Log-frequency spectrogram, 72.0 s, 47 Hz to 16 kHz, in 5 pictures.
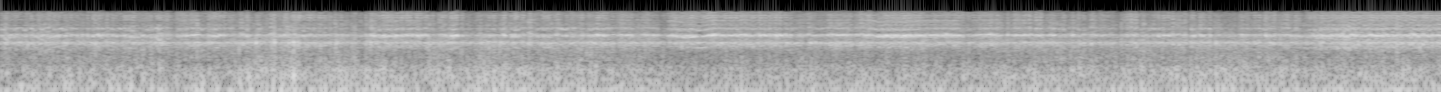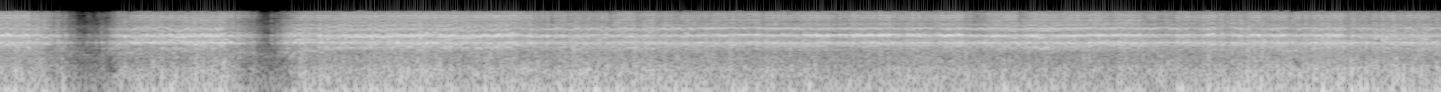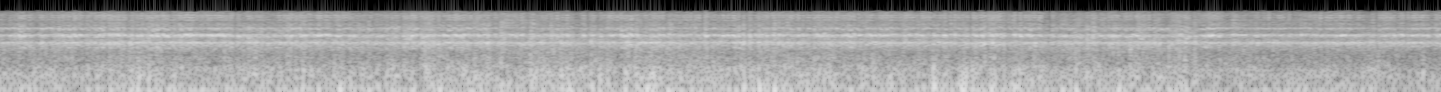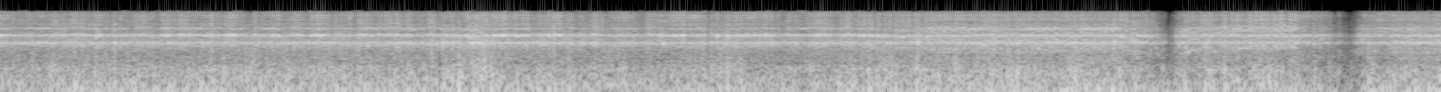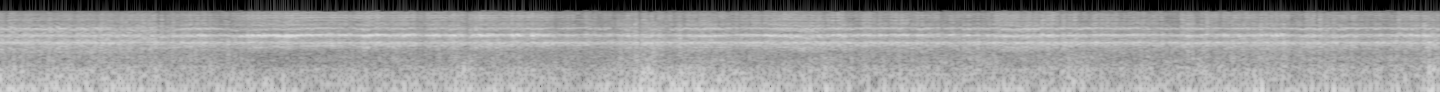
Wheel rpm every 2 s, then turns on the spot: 220, 230, 230, 230, 230, 230, 220, 130, 110, 200, 220, 230, 220, 230, 230, 230, 230, 240, 230, 230, 230, 230, 230, 230, 230, 230, 200, 140, 120, 190, 220, 230, 230, 230, 230, 230.
none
